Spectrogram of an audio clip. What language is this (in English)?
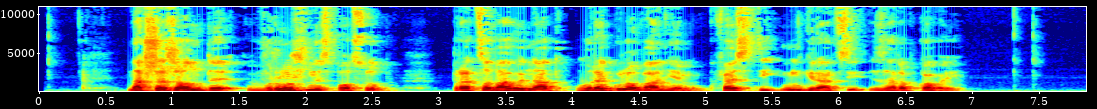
Polish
